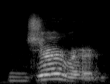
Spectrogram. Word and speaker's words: juror: you just say coco juror this is difficult because there's two r's here juror affidavit affidavit a lot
